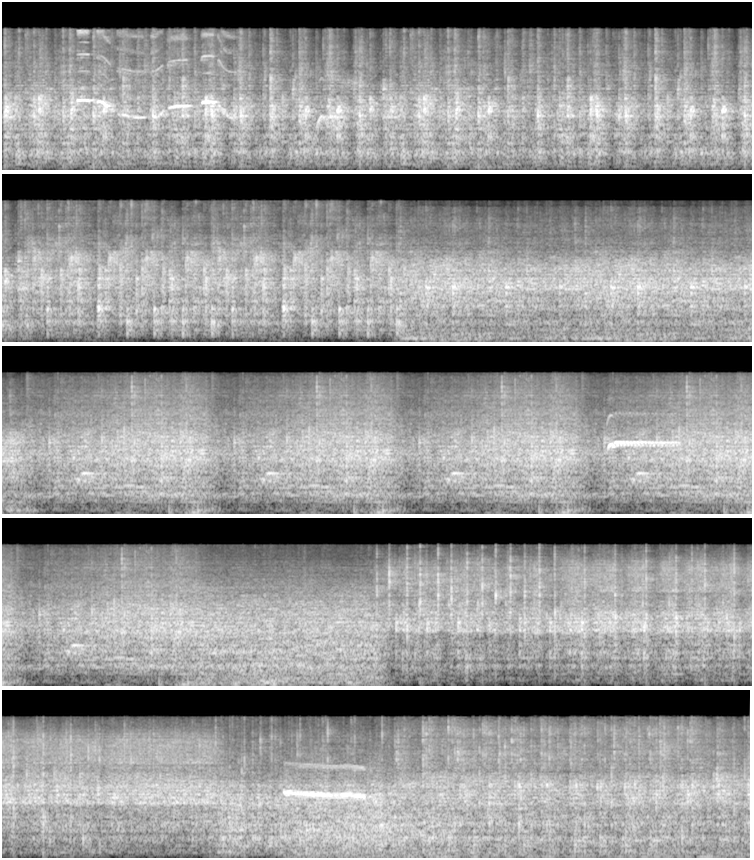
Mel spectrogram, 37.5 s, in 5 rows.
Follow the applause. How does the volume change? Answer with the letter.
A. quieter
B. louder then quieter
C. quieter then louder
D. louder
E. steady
E.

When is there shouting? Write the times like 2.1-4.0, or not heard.
3.0-3.6.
